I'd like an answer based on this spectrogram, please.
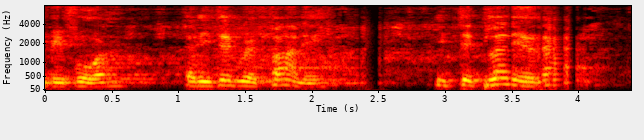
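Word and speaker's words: Fani: legit they're Biden counts he worked with fonnie even though it's spelled Fanny f a n i fny how about that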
